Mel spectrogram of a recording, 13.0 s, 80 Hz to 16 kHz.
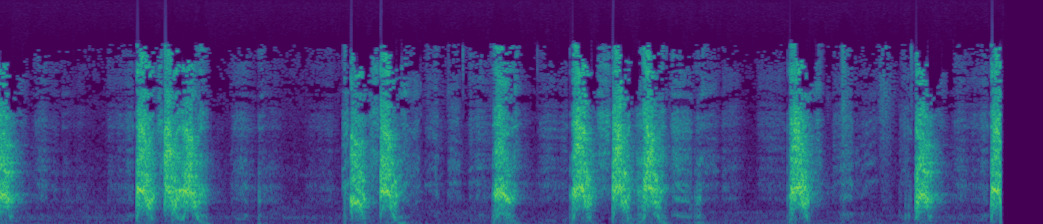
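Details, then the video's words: Archie the sprocker spaniel lets out sharp barks, often in doubles, separated by pauses of one to two seconds, over a low steady background hum. "Dog Barking sound 5 minits photos and videos of sprocker Archie"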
